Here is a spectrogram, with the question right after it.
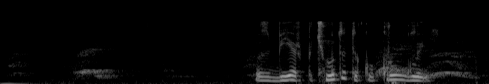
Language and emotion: Russian, neutral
